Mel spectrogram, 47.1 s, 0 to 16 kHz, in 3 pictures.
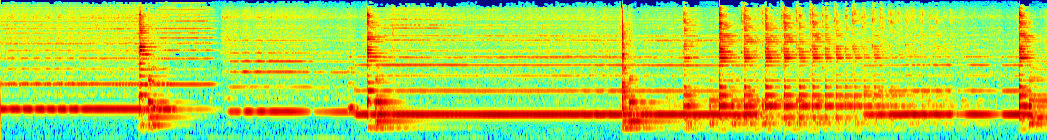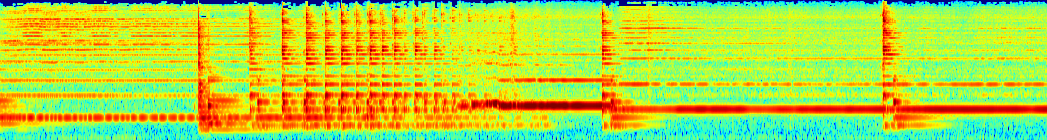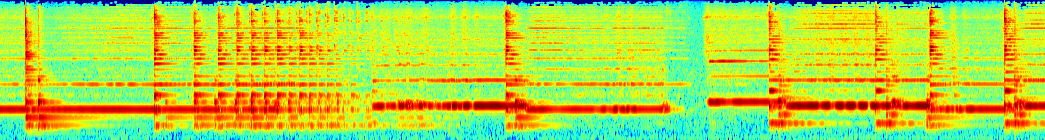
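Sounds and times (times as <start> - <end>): bamboo flute long note: 0.0 - 47.0
plucked string stroke: 2.1 - 3.2, 5.4 - 6.6, 9.3 - 17.8, 18.6 - 26.4, 28.9 - 29.7, 31.8 - 32.5, 33.7 - 40.0, 42.9 - 47.0.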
